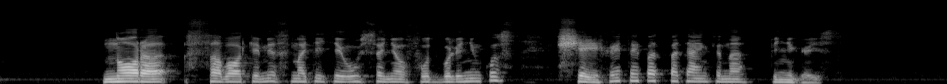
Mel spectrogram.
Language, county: Lithuanian, Vilnius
